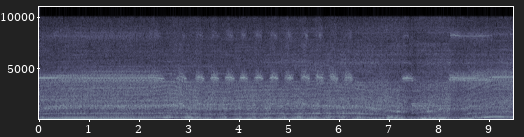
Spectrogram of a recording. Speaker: Okay, we have a slight problem. Car makes a squeaking sound when you touch the throttle.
